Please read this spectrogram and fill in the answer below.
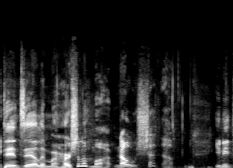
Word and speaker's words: Mahershala: Mahershala. Mahershala.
